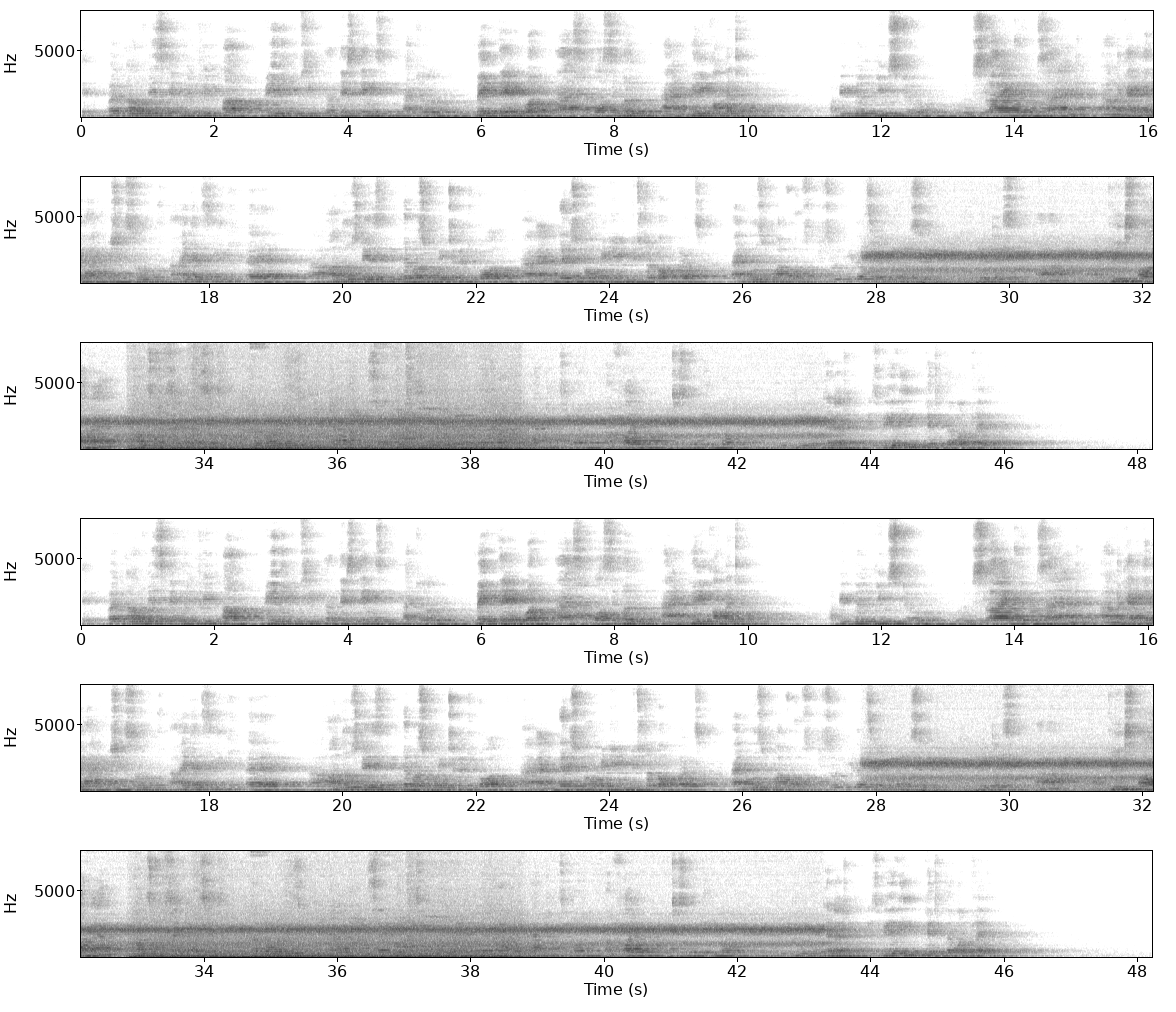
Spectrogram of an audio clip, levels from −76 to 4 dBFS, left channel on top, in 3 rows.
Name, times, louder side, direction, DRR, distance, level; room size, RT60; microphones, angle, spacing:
voice 1, 0.4-4.5 4.8-5.5 5.8-10.0 11.2-12.8 13.1-19.0 19.5-25.4 25.8-29.0 29.3-30.0 30.4-30.8 31.1-34.3 34.7-45.8, equal, 10° right, -10 dB, 0.6 m, -29 dB
sound 1, 27.7-43.3, right 1 dB, 80° right, 0.7 m, -28 dB
sound 2, 32.8-38.8, equal, 40° left, 0.4 m, -22 dB
3.0 x 2.1 x 2.9 m, 2.5 s
head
